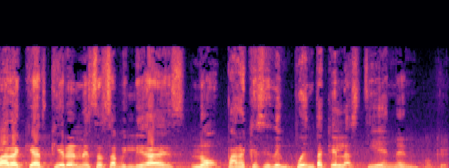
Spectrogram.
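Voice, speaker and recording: Against noticeable background noise, a woman with a high pitch and ordinary pitch variation talks at a fairly slow pace. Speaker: politician, head of a state women's institute. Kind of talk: interview. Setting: studio.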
